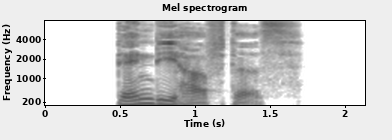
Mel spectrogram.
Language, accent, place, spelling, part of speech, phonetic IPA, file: German, Germany, Berlin, dandyhaftes, adjective, [ˈdɛndihaftəs], De-dandyhaftes.ogg
- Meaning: strong/mixed nominative/accusative neuter singular of dandyhaft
